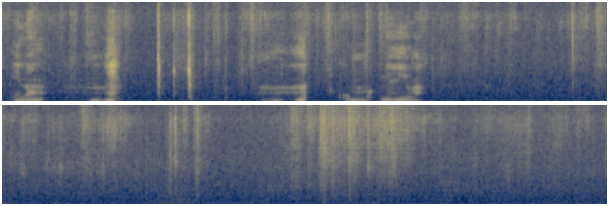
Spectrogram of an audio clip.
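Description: Dry leaves and grass rustle as they are handled.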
